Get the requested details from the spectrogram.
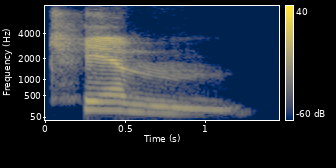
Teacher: Então, e ainda assim, eu não aspirei. Então, eu tenho que aspirar. Eu tenho que falar Kim.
